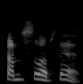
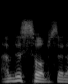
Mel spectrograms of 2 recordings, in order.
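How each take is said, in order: First: Laughing while saying it, higher; giggling through the complaint. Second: Said in the usual way. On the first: Real, not acted. Reacting to an anime scene, laughing at his own anger. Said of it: "I don't know why that made me angry".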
